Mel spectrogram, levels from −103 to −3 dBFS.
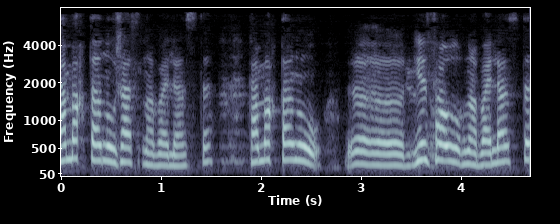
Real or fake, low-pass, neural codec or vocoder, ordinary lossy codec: fake; 7.2 kHz; vocoder, 22.05 kHz, 80 mel bands, HiFi-GAN; MP3, 48 kbps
